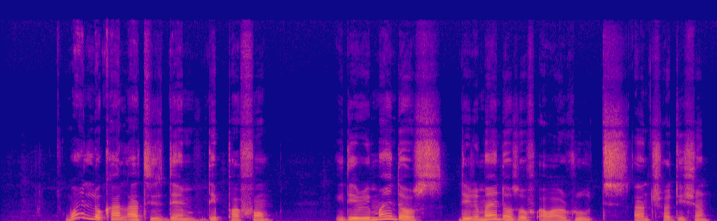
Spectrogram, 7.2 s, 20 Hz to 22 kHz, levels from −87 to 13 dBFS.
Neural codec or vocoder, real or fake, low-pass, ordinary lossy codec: none; real; none; none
